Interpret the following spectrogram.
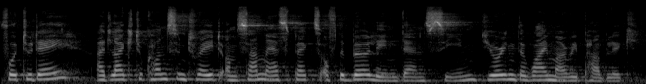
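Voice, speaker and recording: Speaking at a moderate pace with a German accent, the voice shows ordinary pitch variation over noticeable background noise. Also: woman. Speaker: museum curator. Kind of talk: lecture.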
